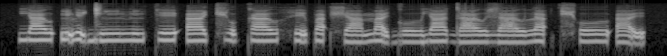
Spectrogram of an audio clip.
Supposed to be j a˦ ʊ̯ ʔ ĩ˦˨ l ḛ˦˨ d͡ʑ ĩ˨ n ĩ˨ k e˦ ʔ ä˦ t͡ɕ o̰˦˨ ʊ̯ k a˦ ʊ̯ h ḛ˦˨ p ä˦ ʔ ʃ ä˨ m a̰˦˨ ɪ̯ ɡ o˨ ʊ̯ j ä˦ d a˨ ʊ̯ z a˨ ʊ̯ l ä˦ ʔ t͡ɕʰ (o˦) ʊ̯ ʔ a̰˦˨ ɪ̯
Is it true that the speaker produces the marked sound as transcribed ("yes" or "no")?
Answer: yes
